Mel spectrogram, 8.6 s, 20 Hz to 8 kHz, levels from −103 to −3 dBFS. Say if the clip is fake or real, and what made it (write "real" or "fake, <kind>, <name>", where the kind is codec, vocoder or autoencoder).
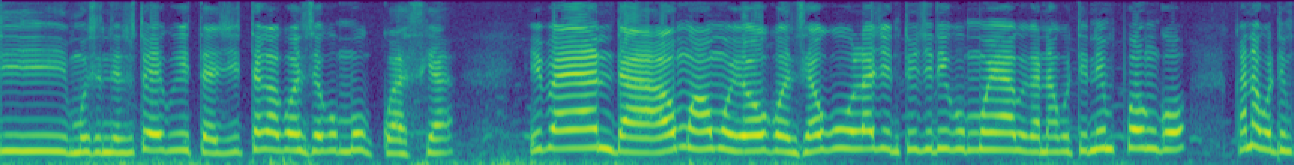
real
